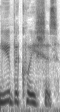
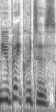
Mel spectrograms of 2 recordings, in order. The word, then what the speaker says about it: ubiquitous: I still mispronounce words. I used to say nave instead of naive. My big one was saying ubiquitishious. For years I said ubibequishitious until somebody said, "I presume you mean ubiquitous."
